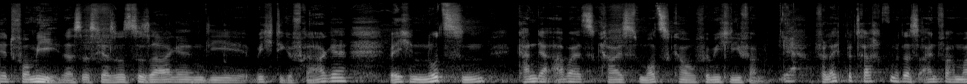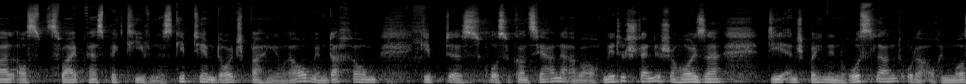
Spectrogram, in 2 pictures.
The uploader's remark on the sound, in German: Im Interview auf dem CC 2018. Congress der Controller in München. Der Performance Manager Podcast war live vor Ort und hat auf der größten Controller-Fachtagung in Europa mit den Who‘s Who im Controlling geredet.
